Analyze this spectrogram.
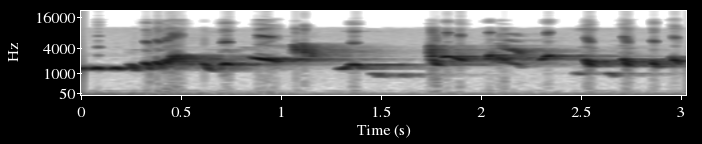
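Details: Common hill myna singing a training phrase for other birds: a continuous, loud, warbling whistle that glides up and down, broken by quick slurred notes and short lower tones.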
